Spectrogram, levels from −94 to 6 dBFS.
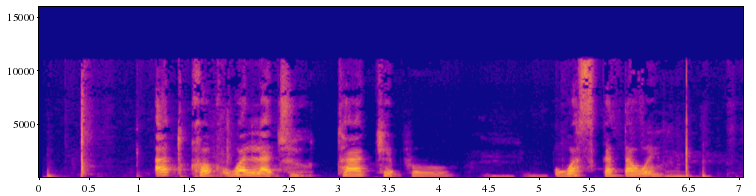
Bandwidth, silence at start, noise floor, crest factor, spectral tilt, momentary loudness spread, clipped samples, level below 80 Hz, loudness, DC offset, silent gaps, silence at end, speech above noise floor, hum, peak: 11.5 kHz; 0.1 s; -54 dBFS; 18 dB; -4 dB/octave; 17 LU; under 0.1%; -56 dBFS; -17 LUFS; under 0.1%; none; 0.35 s; 38 dB; none; 0 dBFS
